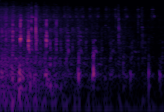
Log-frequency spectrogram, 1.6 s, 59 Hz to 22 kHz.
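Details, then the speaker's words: Troy-Bilt 21" mower with Briggs & Stratton engine, carburetor removed, carb cleaner sprayed into the cylinder: a handful of sharp, uneven pops with no steady running, showing compression and spark are present. "If I spray a little bit of this in the cylinder, it should still pop off. It won't run great, but it'll pop. That'll let me know if I have compression and spark for sure."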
